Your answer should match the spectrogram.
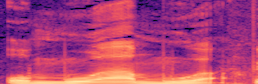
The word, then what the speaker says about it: Oumuamua: Der Name ist von, das ist ein hawaiianischer Name, Oumuamua. – Oumuamua. So? – Oumuamua. – Hast du die richtige Aussprache auch? Ja, O-U-M-U-A-M-U-A. Amua.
